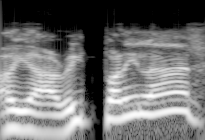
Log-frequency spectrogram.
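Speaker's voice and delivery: hearty, friendly tone. Showing how the local greeting should sound: jovial greeting. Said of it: "you gotta say it jovially".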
